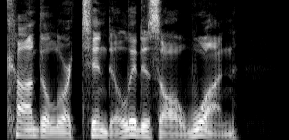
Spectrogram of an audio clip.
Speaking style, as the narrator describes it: replied Sir Daniel coolly

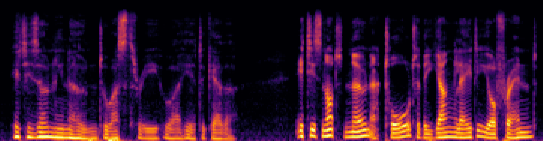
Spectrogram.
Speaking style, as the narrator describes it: Helena answered in a low tone

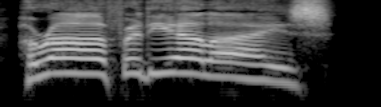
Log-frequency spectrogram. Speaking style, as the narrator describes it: Fat females collapsing with dignity upon the floor and retaining self-respect by shouting

